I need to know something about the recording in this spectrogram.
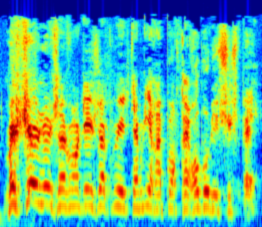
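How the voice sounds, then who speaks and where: Un homme jouant un policier zélé, voix très aiguë. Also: male voice, high-pitched, fairly quick, lightly acted. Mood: sheepish. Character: eager bumbling police detective, servile to his boss, bossy. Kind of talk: French cartoon dubbing. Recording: clear noise behind the voice.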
